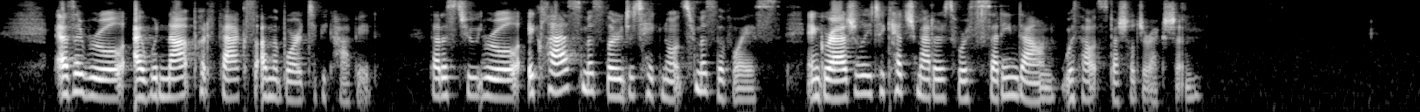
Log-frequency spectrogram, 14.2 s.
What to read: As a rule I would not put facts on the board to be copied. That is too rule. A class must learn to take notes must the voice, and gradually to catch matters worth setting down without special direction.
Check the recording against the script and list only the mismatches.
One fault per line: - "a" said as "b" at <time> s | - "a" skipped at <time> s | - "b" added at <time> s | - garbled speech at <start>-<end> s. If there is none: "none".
none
